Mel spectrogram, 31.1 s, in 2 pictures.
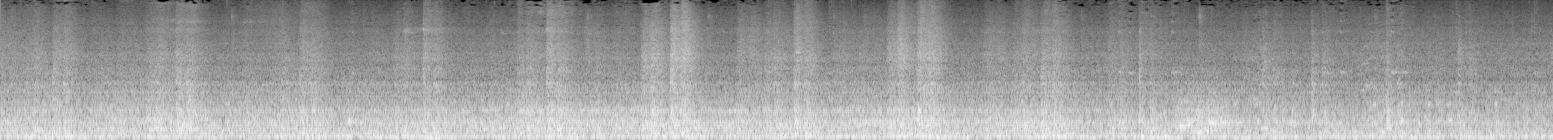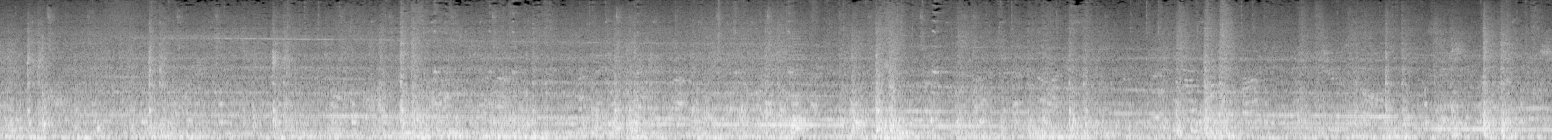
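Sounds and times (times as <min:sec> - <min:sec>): low rumble of train wheels: 0:00.0 - 0:31.0
clacks over rail joints: 0:10.2 - 0:31.0.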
